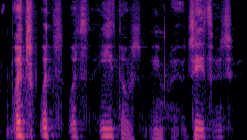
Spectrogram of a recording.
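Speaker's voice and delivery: quiet, baffled mock voice; half-whispered bewilderment; confused questioner. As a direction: play dumb, puzzled. Mocking a confused person.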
